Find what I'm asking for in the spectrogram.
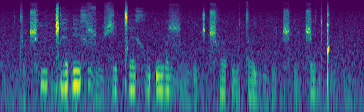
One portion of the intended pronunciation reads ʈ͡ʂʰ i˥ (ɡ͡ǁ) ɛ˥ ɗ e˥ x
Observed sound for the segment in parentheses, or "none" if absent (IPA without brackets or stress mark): ɡ͡ǁ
